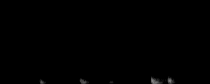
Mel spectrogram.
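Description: A handful of short, soft low thumps at uneven spacing, with dead silence between them. The two loudest come close together near the end.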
